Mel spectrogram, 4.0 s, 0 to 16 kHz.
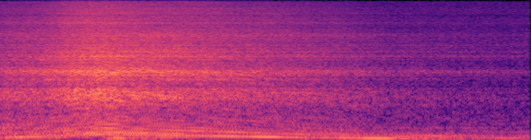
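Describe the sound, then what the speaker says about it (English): A Nissan Maxima A32 engine with a rough idle fault revs up loud and close, a steady rumbling rise that swells and dips over a few seconds before easing off, with no talking. "I'm gonna rev it up to 7 grand"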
